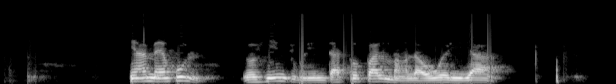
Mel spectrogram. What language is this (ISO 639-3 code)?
mdd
